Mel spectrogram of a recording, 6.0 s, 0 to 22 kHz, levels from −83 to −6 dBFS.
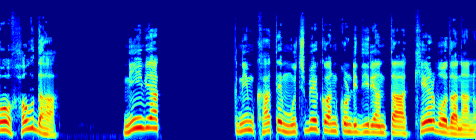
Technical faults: rebuffering stall

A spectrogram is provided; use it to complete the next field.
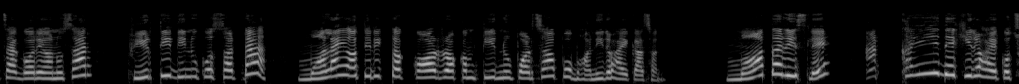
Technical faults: MP3 compression

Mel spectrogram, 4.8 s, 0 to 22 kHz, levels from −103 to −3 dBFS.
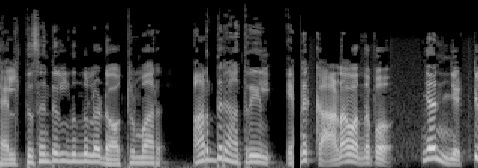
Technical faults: input switched to a poorer device

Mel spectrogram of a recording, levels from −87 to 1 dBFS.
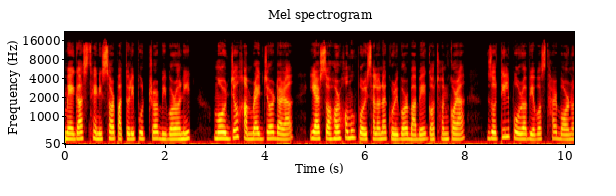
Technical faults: DAB burbling

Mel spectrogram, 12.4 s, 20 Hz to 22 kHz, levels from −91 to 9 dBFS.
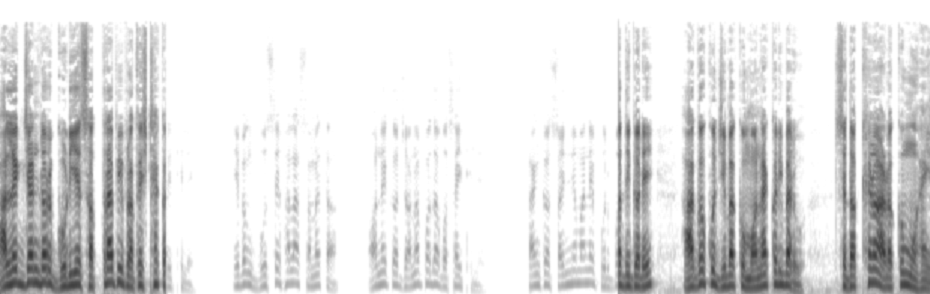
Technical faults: audio dropout to a faint residue

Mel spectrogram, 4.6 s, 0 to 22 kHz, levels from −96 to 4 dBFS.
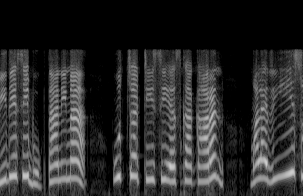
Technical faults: clock drift between sender and receiver; repeated timing corrections; short stall from a late packet

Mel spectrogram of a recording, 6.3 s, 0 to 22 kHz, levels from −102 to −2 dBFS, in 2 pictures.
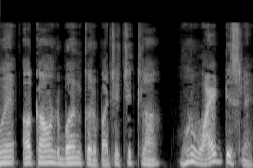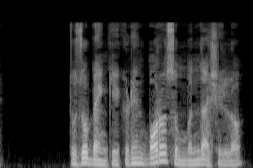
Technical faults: HE-AAC compression

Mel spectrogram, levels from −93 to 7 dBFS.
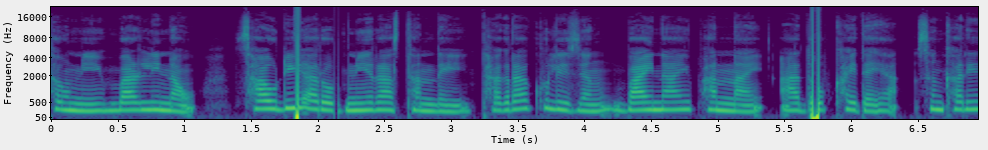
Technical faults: invalid numbers at full scale; gap at a join of encoded pieces

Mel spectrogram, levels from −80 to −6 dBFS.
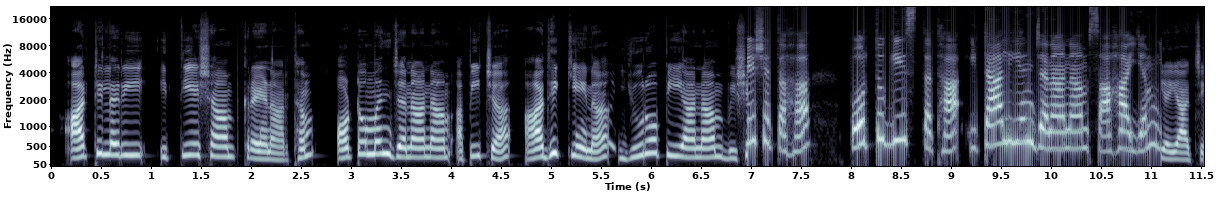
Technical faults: planar audio read as interleaved

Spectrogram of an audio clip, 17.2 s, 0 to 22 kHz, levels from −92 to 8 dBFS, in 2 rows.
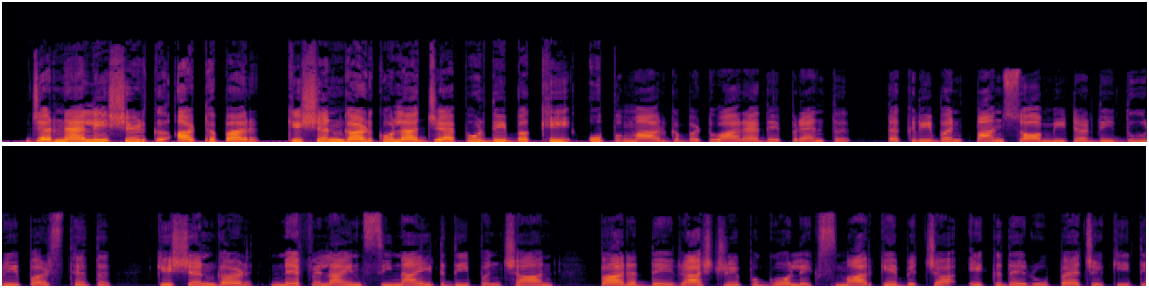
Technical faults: input switched to a poorer device

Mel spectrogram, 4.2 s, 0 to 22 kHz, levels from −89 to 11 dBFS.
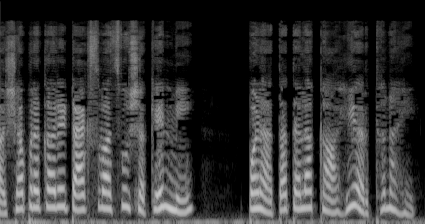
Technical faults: HE-AAC compression

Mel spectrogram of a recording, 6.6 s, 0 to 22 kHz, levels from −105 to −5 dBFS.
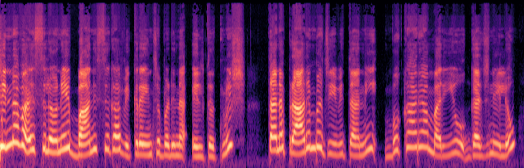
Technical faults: microphone overload; microphone volume stepped down

